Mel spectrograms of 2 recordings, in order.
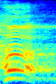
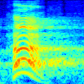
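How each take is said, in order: First: It is said loudly. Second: It is said even more loudly.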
